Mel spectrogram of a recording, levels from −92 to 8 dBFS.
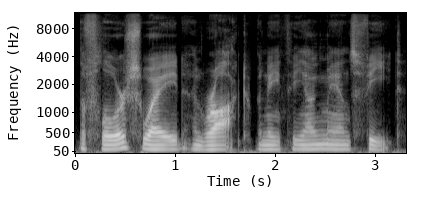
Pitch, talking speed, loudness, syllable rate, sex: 105 Hz, 180 wpm, -18 LUFS, 3.8 syllables/s, male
